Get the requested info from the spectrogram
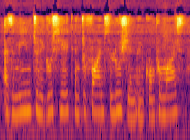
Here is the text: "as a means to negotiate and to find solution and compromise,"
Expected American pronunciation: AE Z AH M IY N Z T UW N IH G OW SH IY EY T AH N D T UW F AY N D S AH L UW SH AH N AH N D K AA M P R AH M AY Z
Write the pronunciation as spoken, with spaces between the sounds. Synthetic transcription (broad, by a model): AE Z AH M IY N T UW N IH G OW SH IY EY T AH N T UW F AY N D S AH L UW SH AH N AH N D K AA M P R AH M AY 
